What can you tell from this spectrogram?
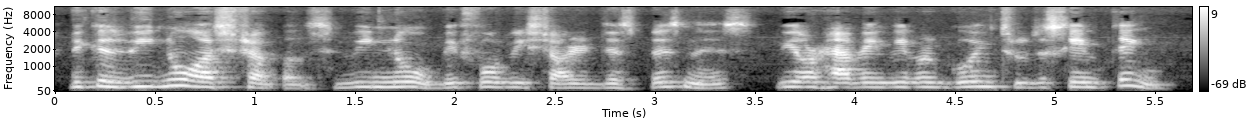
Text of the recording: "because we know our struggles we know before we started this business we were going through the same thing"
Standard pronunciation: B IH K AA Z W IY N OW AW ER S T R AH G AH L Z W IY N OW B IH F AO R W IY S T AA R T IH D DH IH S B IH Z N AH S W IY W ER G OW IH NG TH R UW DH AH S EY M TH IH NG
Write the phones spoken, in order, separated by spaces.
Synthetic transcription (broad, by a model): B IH K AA Z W IY N OW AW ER S T R AH G AH L Z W IY N OW B IH F AO R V IY S T AA R T IH D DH IH S B IH Z N AH S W IY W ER G OW IH NG T R UW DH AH S EY M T IH NG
